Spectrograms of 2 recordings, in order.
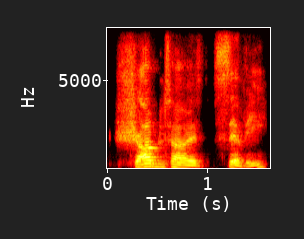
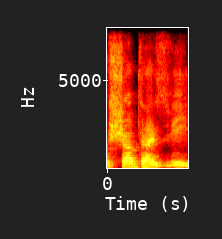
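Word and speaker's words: Sabbatai Zevi: prophecies I think yeah his his name is pronounced in various ways so you you look at it shabti seevi sometimes or shabti Z I'll call him shabti V because it's it's shorter it's easier to say so so shabti V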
